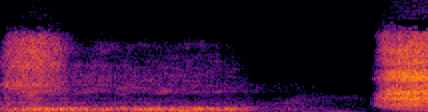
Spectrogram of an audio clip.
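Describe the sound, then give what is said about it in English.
A deep breath drawn in: a steady, breathy rush of air lasting just over a second, then a brief pause before another airy burst starts at the end. No voices are heard. “Hold that and just take a deep breath in.”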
